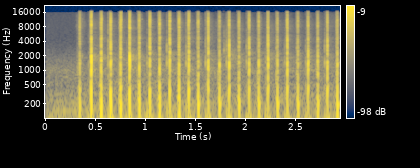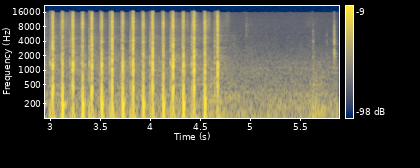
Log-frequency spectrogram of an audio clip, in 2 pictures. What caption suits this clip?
Sounds from objects that are beloved to the participant pupils at the Doctor Puigvert school, in Barcelona. The source of the sounds has to be guessed.
doctor-puigvert, february, 2014, mysounds, sonsdebarcelona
